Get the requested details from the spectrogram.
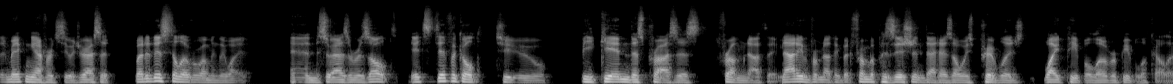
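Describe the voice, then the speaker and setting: A man's very fast, fairly low-pitched speech in an American accent, with ordinary pitch variation. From New York City. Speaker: novelist. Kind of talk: interview.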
